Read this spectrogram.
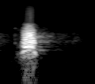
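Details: A single short, rounded bay from a pet coonhound sounding off at the neighbours' dogs. The burst lasts about a fifth of a second and trails into a faint tail, with no other sounds.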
